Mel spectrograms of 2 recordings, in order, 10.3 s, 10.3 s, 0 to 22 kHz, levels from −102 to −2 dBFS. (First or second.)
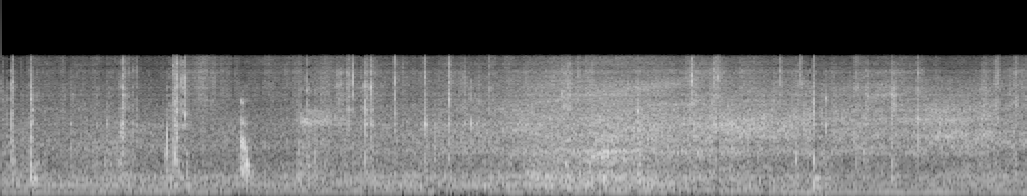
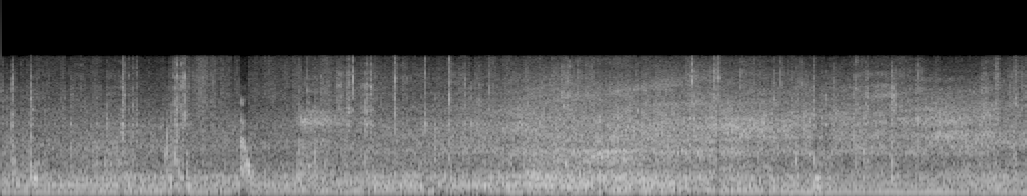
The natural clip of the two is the second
